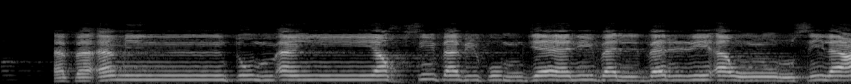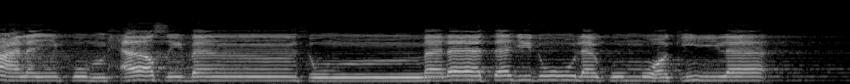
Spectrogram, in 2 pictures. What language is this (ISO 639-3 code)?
ara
